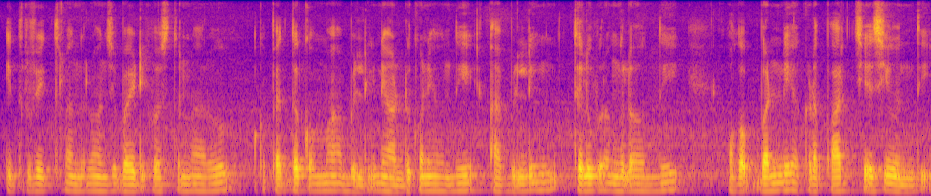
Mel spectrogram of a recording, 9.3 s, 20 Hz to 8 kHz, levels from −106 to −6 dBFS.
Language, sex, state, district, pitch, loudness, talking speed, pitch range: Telugu, male, Andhra Pradesh, Chittoor, 110 Hz, -20 LUFS, 165 wpm, 105-115 Hz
